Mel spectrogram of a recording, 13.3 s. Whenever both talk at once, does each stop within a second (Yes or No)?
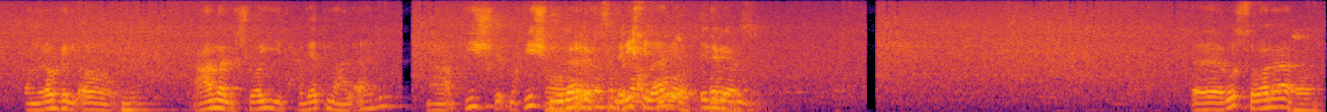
No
